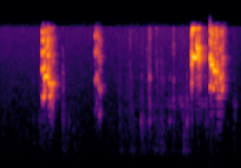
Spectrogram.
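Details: Scratchy, buzzy chirps from a rosy-faced lovebird, one loud call, a softer one, then a rapid double chirp, with faint quiet chatter in between.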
